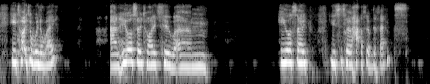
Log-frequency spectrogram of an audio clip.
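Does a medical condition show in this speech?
Yes: Down syndrome; congenital, infant heart failure, heart surgery in infancy, stopped breathing as baby and resuscitated, chest problems, pneumonia; learned to speak by copying younger sister Susie, never stopped talking since.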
